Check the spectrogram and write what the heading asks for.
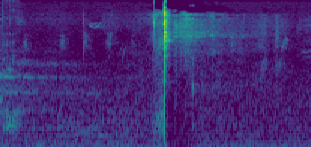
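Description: A driver striking a golf ball off the tee: one sharp crack about a second in, over a faint steady background.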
